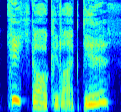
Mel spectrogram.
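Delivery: high, slow put-on voice; Sue Dillon impression. Teasing cohosts' nonstop Sue Dillon talk, high slow voice. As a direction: mimic the character, high and drawn out. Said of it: "we've been talking like Sue Dillon".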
